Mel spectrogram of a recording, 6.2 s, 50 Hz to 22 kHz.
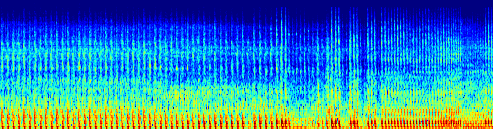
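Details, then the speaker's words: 1995 Yamaha Wolverine 350 ATV at steady mid/half throttle: single-cylinder thumping breaks up and stutters, getting too much fuel; idle and full revs fine; owner may drop the carburetor needle about one notch. "when you really rev it she seems good but when you're like mid throttle half throttle it's definitely putting too much gas into the system"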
